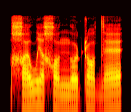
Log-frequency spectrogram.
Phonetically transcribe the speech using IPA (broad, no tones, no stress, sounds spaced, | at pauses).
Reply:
χ ə w i χ o n̪ o ʈ ɔ d ɛ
